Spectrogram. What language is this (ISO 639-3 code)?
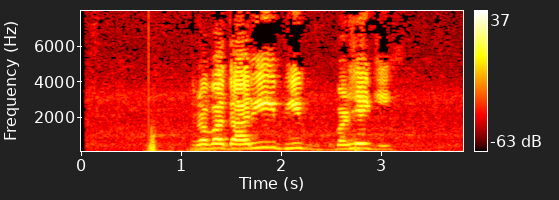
urd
